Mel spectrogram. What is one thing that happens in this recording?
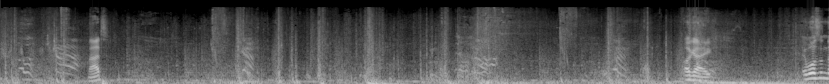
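Game explosions and fighting thuds crash and boom.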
